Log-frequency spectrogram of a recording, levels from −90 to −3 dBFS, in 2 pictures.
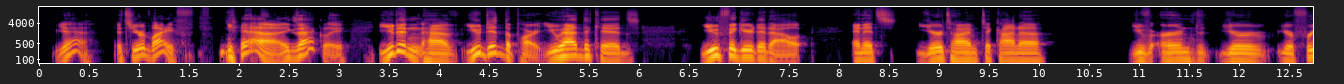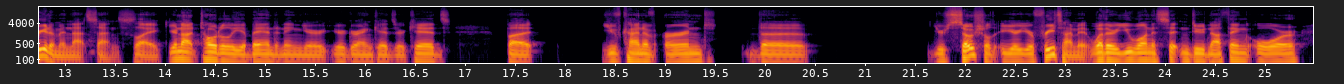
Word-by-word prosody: Yeah. -, -, -3 dB, 0.3 s
It's -, -, -7 dB
your -, -, +3 dB
life. -, -, 0 dB, 0.2 s
Yeah, 90 Hz, -, +4 dB
exactly. 145 Hz, -, 0 dB, 0.3 s
You -, -, +3 dB
didn't 220 Hz, -, +4 dB
have 95 Hz, -3 st, +3 dB
you 145 Hz, -, +2 dB
did 185 Hz, 0 st, +2 dB
the -, -, +3 dB
part, -, -, -3 dB
you 125 Hz, +5 st, +2 dB
had 150 Hz, 0 st, +8 dB
the 150 Hz, -, +1 dB
kids, 100 Hz, -5 st, -2 dB, 0.6 s
you 155 Hz, -, +6 dB
figured 135 Hz, -3 st, +3 dB
it 120 Hz, -2 st, +1 dB
out, 80 Hz, +1 st, 0 dB, 0.5 s
and 105 Hz, +1 st, 0 dB
it's 105 Hz, 0 st, -3 dB, 0.2 s
your 105 Hz, +6 st, +1 dB
time 110 Hz, -2 st, +2 dB
to 110 Hz, -, -3 dB
kinda 100 Hz, -1 st, +1 dB, 0.9 s
you've 105 Hz, +1 st, -3 dB
earned 110 Hz, 0 st, -1 dB
your 100 Hz, -2 st, 0 dB
your 100 Hz, -2 st, -1 dB
freedom 135 Hz, -, +1 dB
in 70 Hz, 0 st, -7 dB
that 70 Hz, -1 st, -6 dB
sense, -, -, -10 dB
like, 70 Hz, 0 st, -4 dB
you're 115 Hz, +2 st, 0 dB
not 115 Hz, -3 st, +2 dB
totally 100 Hz, -5 st, +3 dB
abandoning 85 Hz, -2 st, -3 dB
your 80 Hz, -1 st, -5 dB
your 90 Hz, -1 st, -5 dB
grandkids 80 Hz, -1 st, -5 dB
or 80 Hz, -1 st, -7 dB
kids, 95 Hz, -5 st, -3 dB, 0.6 s
but 80 Hz, -2 st, 0 dB, 0.6 s
you've 95 Hz, +1 st, -6 dB
kind 95 Hz, -2 st, +1 dB
of 95 Hz, -, -3 dB
earned 95 Hz, +1 st, -2 dB, 0.4 s
the 85 Hz, -2 st, -2 dB, 1.2 s
your 95 Hz, 0 st, -6 dB
social 130 Hz, -, +2 dB
your 95 Hz, 0 st, -1 dB
your 95 Hz, 0 st, -1 dB
free 145 Hz, -, +2 dB
time 75 Hz, -, -4 dB
it 70 Hz, -, -5 dB
whether 105 Hz, +1 st, +5 dB
you 100 Hz, +3 st, +1 dB
wanna 105 Hz, -1 st, +2 dB
sit -, -, -3 dB
and 100 Hz, -2 st, -6 dB
do 100 Hz, -1 st, 0 dB
nothing 100 Hz, +4 st, -1 dB
or, 95 Hz, 0 st, 0 dB
100 Hz, 155 wpm, -25 LUFS, 90-110 Hz, 1.2 s, had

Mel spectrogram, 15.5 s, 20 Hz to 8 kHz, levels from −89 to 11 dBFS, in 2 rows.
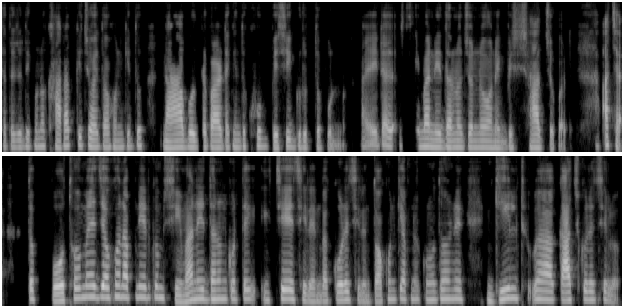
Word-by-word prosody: সাথে 135 Hz, 0 st, -7 dB
যদি 140 Hz, +1 st, -4 dB
কোনো 155 Hz, -, -3 dB
খারাপ 155 Hz, +4 st, 0 dB
কিছু 170 Hz, 0 st, -4 dB
হয় 140 Hz, -, 0 dB
তখন 135 Hz, 0 st, -4 dB
কিন্তু 150 Hz, +3 st, -3 dB, 0.3 s
না -, -, +4 dB, 0.2 s
বলতে 140 Hz, 0 st, +2 dB
পারাটা 130 Hz, 0 st, +3 dB
কিন্তু 140 Hz, +1 st, -3 dB
খুব 155 Hz, -, -2 dB
বেশি 125 Hz, +4 st, -1 dB
গুরুত্বপূর্ণ। 130 Hz, -2 st, -6 dB, 0.3 s
আর -, -, -6 dB
এইটা 90 Hz, -, -2 dB, 0.3 s
সীমা 150 Hz, 0 st, +1 dB
নির্ধারণের 135 Hz, 0 st, 0 dB
জন্যও 135 Hz, 0 st, 0 dB
অনেক 125 Hz, -1 st, -3 dB
বেশি 130 Hz, -, -6 dB
সাহায্য -, -, 0 dB
করে। -, -, -7 dB, 0.5 s
আচ্ছা -, -, 0 dB, 0.4 s
তো -, -, +6 dB, 0.2 s
১ম 150 Hz, +8 st, +5 dB
এ -, -, +5 dB
যখন 215 Hz, +2 st, +4 dB
আপনি 210 Hz, +1 st, -7 dB
এরকম 210 Hz, 0 st, -1 dB
সীমা 135 Hz, +3 st, +3 dB
নির্ধারণ 180 Hz, 0 st, +2 dB
করতে 175 Hz, +1 st, -1 dB, 0.3 s
ই -, -, -3 dB
চেয়েছিলেন 170 Hz, -7 st, +3 dB
বা 140 Hz, -, +1 dB
করেছিলেন 160 Hz, +1 st, +1 dB
তখন 135 Hz, +7 st, 0 dB
কি -, -, -2 dB
আপনার 180 Hz, +1 st, -6 dB
কোনো 165 Hz, 0 st, -1 dB
ধরনের 180 Hz, 0 st, +1 dB, 0.4 s
গিল্ট 190 Hz, +2 st, +3 dB, 0.3 s
আ 175 Hz, -, +4 dB, 0.2 s
কাজ 155 Hz, +1 st, +7 dB
করেছিল? 165 Hz, -1 st, -1 dB
155 Hz, 180 wpm, -23 LUFS, 135-180 Hz, 0.5 s, কাজ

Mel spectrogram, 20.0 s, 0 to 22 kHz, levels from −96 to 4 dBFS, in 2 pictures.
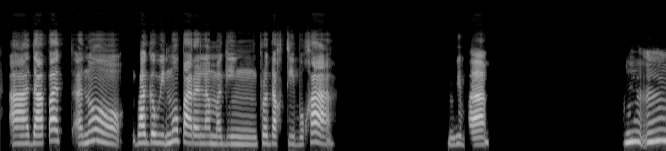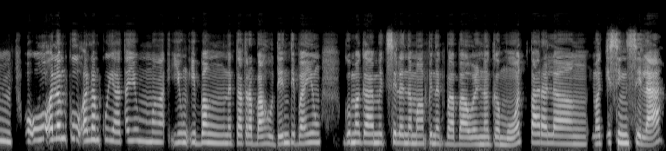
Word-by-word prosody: ah, 210 Hz, +1 st, +3 dB
dapat 220 Hz, +7 st, +4 dB, 0.2 s
ano 230 Hz, -2 st, -2 dB, 0.2 s
gagawin 230 Hz, -1 st, 0 dB
mo 285 Hz, +2 st, -3 dB
para 220 Hz, -4 st, +3 dB
lang 210 Hz, 0 st, -3 dB
maging 195 Hz, -1 st, -7 dB
produktibo 205 Hz, -3 st, -4 dB
ka. 250 Hz, -1 st, +4 dB, 1.7 s
'Di 185 Hz, +3 st, -11 dB
ba? 180 Hz, +5 st, +6 dB, 2.0 s
Mm. 265 Hz, +3 st, -2 dB, 0.3 s
Oo 305 Hz, +3 st, +2 dB
alam 345 Hz, +2 st, +5 dB
ko 335 Hz, -5 st, -5 dB
alam 300 Hz, +2 st, +2 dB
ko 310 Hz, 0 st, -10 dB
yata 275 Hz, 0 st, -2 dB
yung 285 Hz, -1 st, -4 dB
mga 255 Hz, -2 st, -3 dB
yung 240 Hz, 0 st, -5 dB
ibang 230 Hz, -2 st, 0 dB
nagtatrabaho 210 Hz, -2 st, 0 dB
din, 215 Hz, +5 st, -1 dB
'di 230 Hz, -, -4 dB
ba 215 Hz, +1 st, +1 dB
yung 240 Hz, +1 st, -2 dB, 0.4 s
gumagamit 235 Hz, -1 st, 0 dB
sila 235 Hz, -3 st, +3 dB
ng 215 Hz, -1 st, -2 dB
mga 210 Hz, 0 st, -1 dB
pinagbabawal 195 Hz, -3 st, 0 dB
na 195 Hz, 0 st, -2 dB
gamot 185 Hz, +2 st, -2 dB, 0.2 s
para 235 Hz, -1 st, +3 dB
lang 205 Hz, -2 st, -1 dB
magising 225 Hz, +2 st, +3 dB
sila? 190 Hz, -6 st, +6 dB
220 Hz, 115 wpm, -25 LUFS, 205-245 Hz, 2.0 s, ba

